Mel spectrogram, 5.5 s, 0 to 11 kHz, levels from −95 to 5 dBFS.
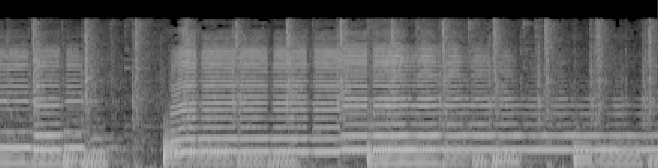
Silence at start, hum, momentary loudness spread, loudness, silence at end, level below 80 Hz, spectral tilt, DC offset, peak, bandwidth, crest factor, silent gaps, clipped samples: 0 s; none; 6 LU; -27 LUFS; 0 s; -40 dBFS; -4 dB/octave; under 0.1%; -12 dBFS; 8 kHz; 16 dB; none; under 0.1%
